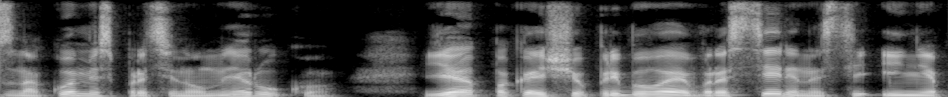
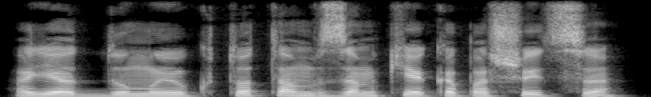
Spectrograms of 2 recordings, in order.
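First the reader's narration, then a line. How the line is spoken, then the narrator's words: Forced, strained words. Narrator (Russian): выдавила она из себя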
